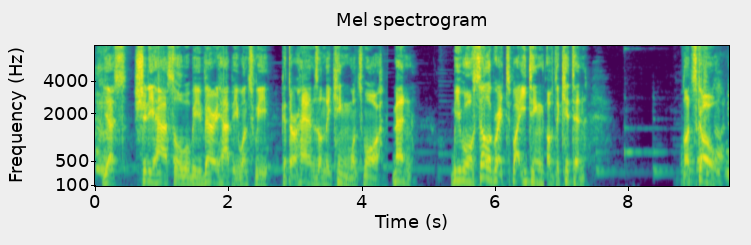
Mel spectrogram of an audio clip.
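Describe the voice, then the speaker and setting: A man's put-on character voice at medium pitch, with lively intonation and faint music in the background. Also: moderate pace. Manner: pompous, theatrical.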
